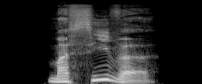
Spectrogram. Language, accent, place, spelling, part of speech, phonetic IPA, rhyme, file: German, Germany, Berlin, Massive, noun, [maˈsiːvə], -iːvə, De-Massive.ogg
- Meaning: nominative/accusative/genitive plural of Massiv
